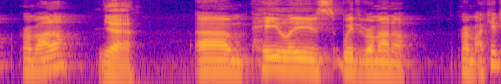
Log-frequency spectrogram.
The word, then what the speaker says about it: Romana: He leaves with Romana. I keep saying her name wrong.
